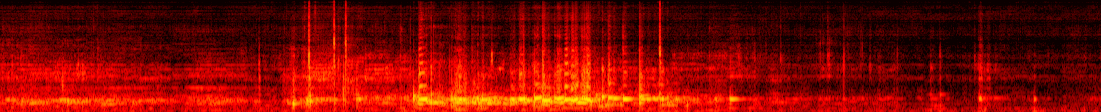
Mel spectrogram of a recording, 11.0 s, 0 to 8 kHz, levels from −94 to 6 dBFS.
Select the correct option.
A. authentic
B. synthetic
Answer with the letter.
B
